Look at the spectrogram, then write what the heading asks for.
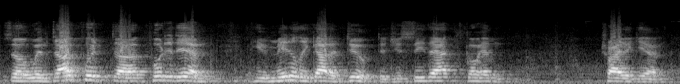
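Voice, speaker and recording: A man whose voice sits on the high side, with a darkish tone and normal speed, instructs an amateur radio club group in a practical, explanatory style, regularly checking comprehension. The recording comes from an echoey indoor meeting room through a distant, dull mic, with faint noise.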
